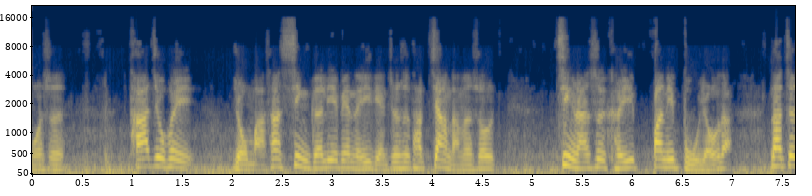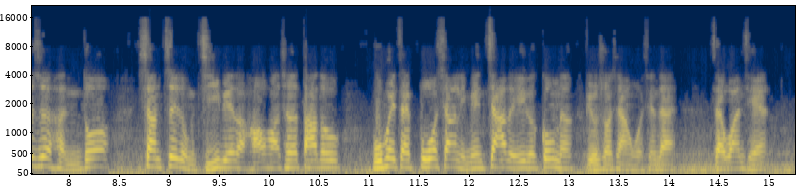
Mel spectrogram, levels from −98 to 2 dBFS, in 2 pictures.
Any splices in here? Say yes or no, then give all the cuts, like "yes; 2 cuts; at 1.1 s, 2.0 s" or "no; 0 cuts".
no; 0 cuts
